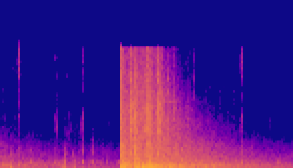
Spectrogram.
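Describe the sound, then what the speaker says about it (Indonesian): A shotgun fires once in a video game, a single loud sharp blast that rings out and slowly decays, following a quiet stretch with faint background game sounds. "Shotgun. Nice."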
